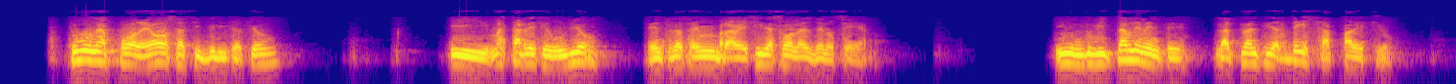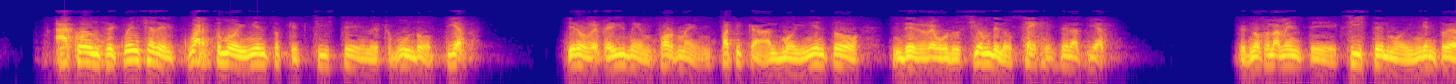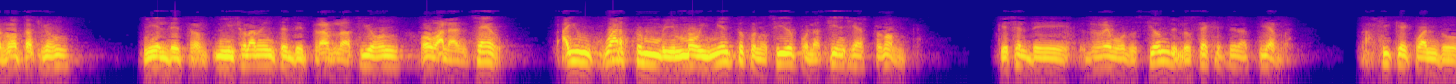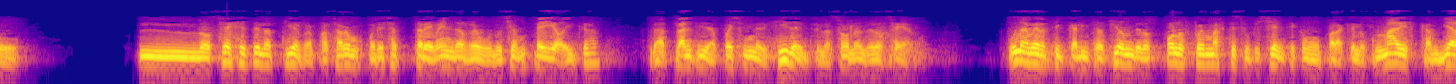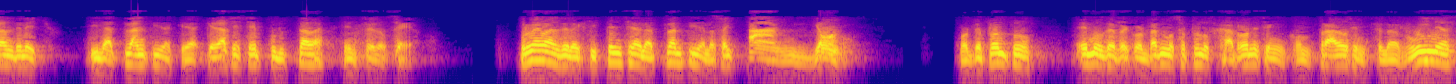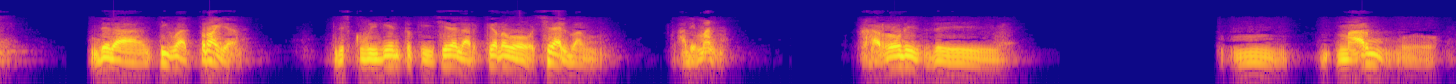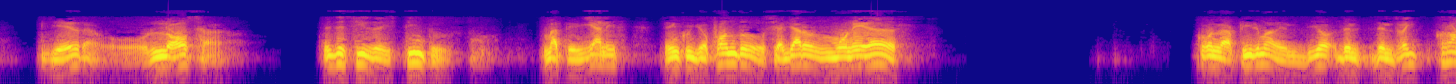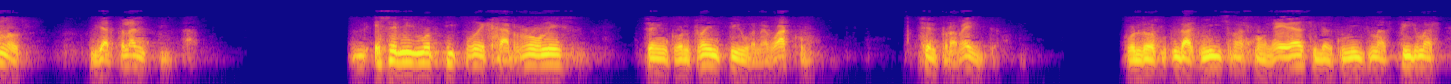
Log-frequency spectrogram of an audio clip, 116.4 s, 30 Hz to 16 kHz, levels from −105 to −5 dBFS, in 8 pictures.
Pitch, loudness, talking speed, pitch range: 125 Hz, -14 LUFS, 110 wpm, 105-150 Hz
